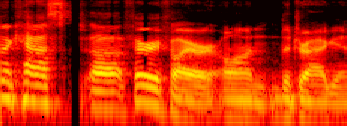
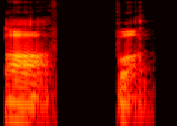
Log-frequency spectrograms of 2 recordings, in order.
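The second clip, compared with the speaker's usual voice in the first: muttered under breath, lower pitch; 3 semitones lower, 4 dB quieter than usual. Narrating a game, a player voices their character's reaction, muttered under breath. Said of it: "He just goes under his breath".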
